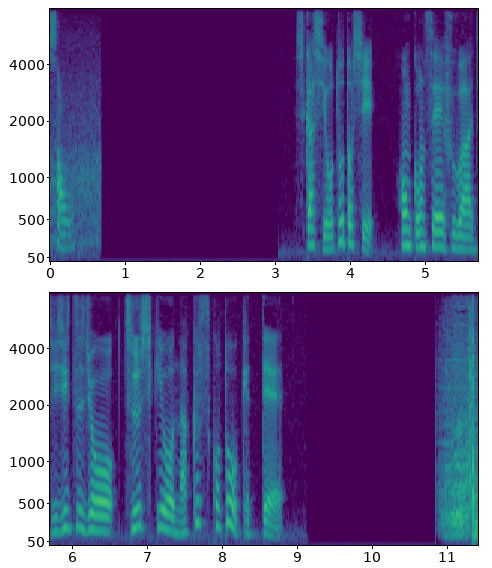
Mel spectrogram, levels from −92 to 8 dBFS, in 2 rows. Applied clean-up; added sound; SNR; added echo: none; none; none; none.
